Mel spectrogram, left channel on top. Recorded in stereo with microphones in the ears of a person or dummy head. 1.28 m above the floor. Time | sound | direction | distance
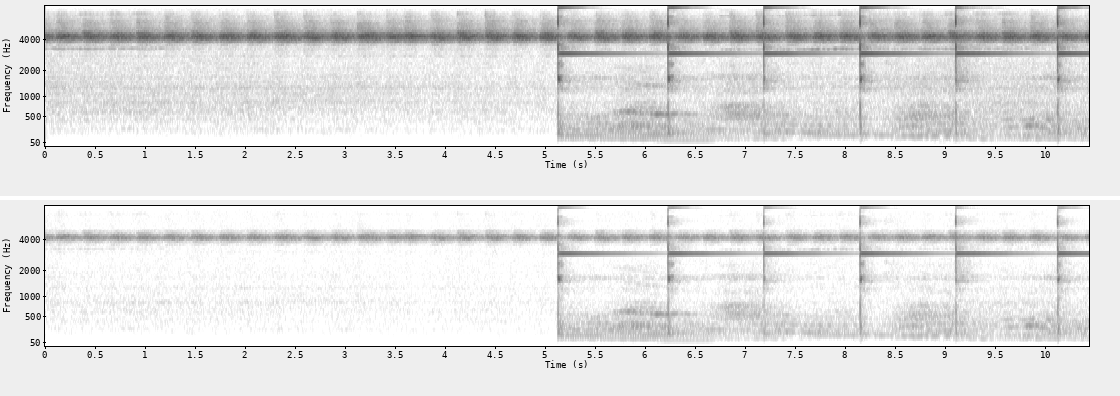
0.0 | an insect | 55° left (ahead or behind) | ?
5.1 | a bicycle bell | 35° left (ahead or behind) | ?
